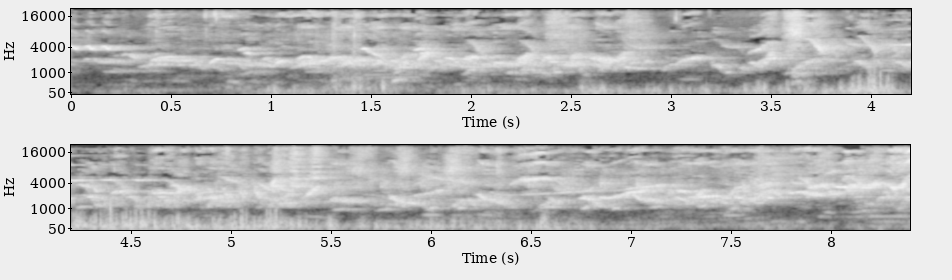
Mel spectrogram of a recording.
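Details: Young White-rumped shama singing, a recording offered as a lure for training other birds: a rich, unbroken stream of varied whistles, chirps and rapid trills, with dull low thumps and rumbling in the middle seconds.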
